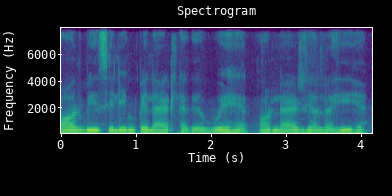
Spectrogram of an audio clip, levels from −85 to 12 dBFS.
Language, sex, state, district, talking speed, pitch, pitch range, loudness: Hindi, female, Jharkhand, Palamu, 190 wpm, 175 Hz, 175-180 Hz, -14 LUFS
